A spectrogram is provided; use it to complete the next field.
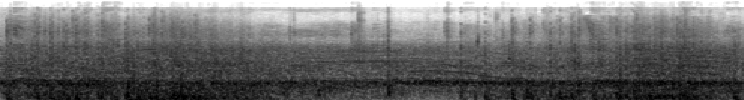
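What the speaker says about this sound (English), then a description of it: "Oh man, the artillery is good in this game." Artillery and massed gunfire from the Ultimate General: Civil War video game form a dense, continuous crackle of shots and booms. A voice may be talking faintly beneath it.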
